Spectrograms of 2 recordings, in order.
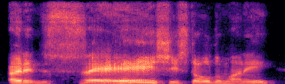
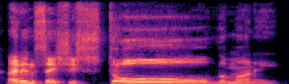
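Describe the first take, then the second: First: The word 'say' is stressed. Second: The word 'stole' is stressed. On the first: The words were never spoken aloud. "which means that those words never came out of my" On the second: She got the money some other way. "It means I didn't say she stole it"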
